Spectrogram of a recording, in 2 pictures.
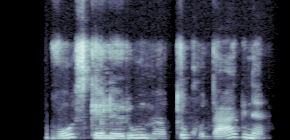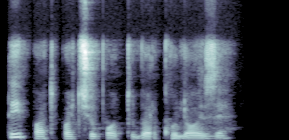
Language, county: Lithuanian, Šiauliai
